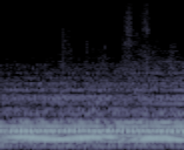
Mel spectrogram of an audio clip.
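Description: Train horn sound effect playing a sustained, loud multi-tone blast that holds steady, alone with no talk over it.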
